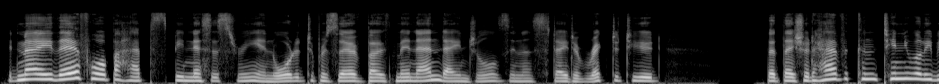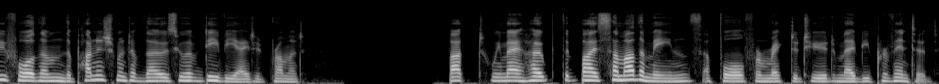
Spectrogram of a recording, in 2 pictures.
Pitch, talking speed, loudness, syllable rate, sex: 170 Hz, 165 wpm, -19 LUFS, 5.2 syllables/s, female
